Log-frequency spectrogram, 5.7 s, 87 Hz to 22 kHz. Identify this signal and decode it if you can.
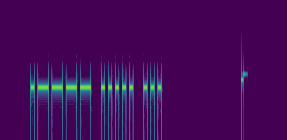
Morse code, heard as a keyed tone, about 17 wpm, 700 Hz. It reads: 15S
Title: Three Challenging Letter-Number Combinations 17wpm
